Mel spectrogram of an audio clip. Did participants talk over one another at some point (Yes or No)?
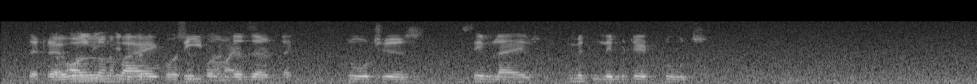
Yes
